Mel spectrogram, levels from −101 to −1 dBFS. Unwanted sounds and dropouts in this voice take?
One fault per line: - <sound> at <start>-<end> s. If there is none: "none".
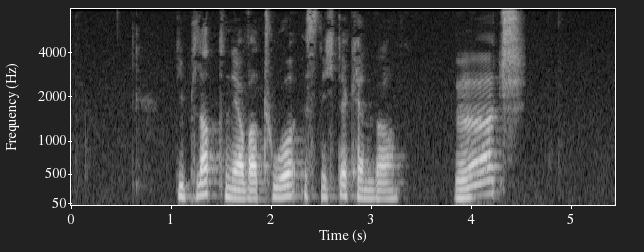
- sneeze at 3.8-4.6 s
